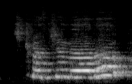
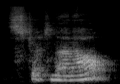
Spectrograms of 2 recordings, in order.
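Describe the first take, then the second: First: Higher and louder, slow strained groan; pulled up high with effort; strained stretch. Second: Said in the usual way. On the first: Real, not acted. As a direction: let the stretch squeeze the words out.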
